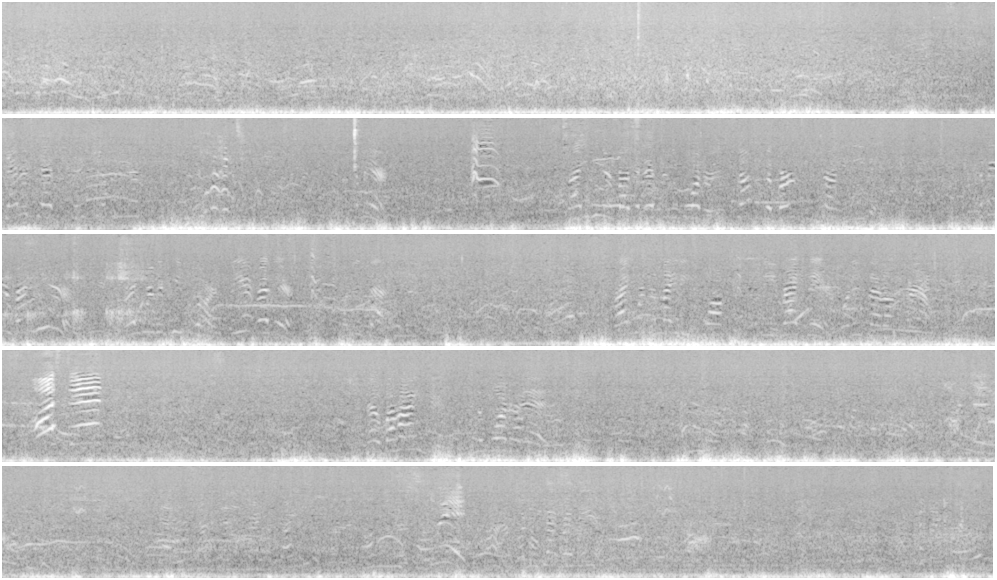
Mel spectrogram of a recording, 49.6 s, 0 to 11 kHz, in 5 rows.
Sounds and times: Beach goers 0.0 - 49.6
surf 0.0 - 49.6
gulls 14.6 - 15.0

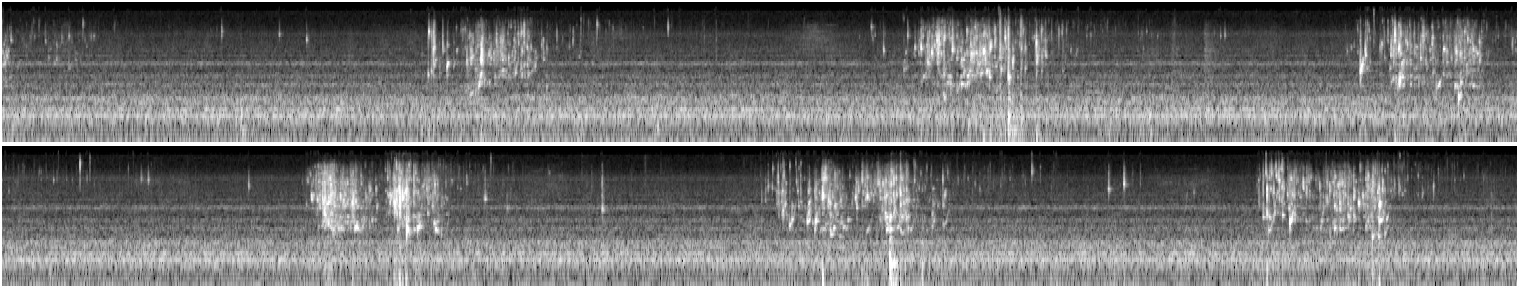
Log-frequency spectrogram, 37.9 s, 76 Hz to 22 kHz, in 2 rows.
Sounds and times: paddling sound done in a plastic utility sink 10.9 - 13.4
paddling sound done in a plastic utility sink 28.5 - 30.9

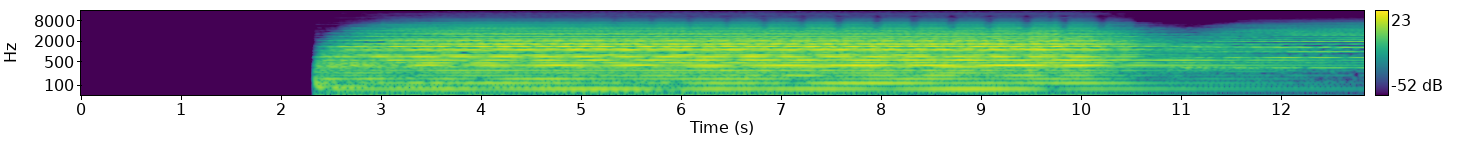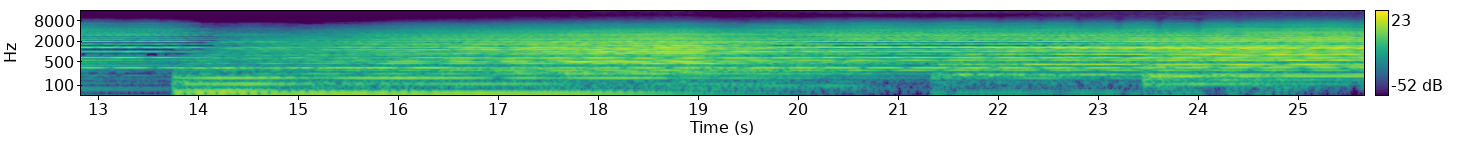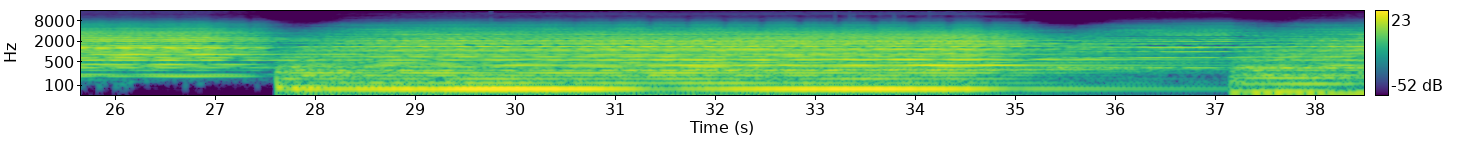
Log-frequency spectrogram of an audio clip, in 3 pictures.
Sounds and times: Synth Pad 2.4 - 38.4

